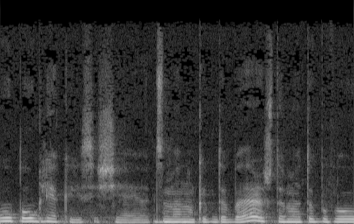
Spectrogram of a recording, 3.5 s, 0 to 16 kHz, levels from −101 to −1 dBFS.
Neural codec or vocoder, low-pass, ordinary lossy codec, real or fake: none; 14.4 kHz; MP3, 64 kbps; real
